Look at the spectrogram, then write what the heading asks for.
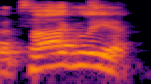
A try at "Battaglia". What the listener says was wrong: No, the G is silent. The G is silent. Battaglia.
